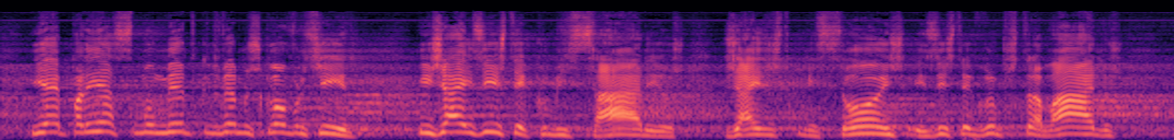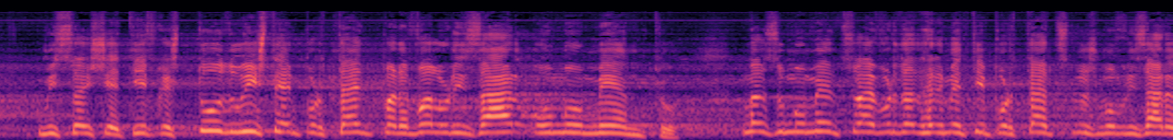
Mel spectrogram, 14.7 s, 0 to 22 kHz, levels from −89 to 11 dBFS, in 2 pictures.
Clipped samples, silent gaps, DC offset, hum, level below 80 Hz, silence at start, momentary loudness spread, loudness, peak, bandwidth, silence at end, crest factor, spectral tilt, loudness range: under 0.1%; none; under 0.1%; none; -62 dBFS; 0 s; 10 LU; -17 LUFS; 0 dBFS; 16 kHz; 0 s; 16 dB; -3.5 dB/octave; 3 LU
